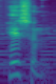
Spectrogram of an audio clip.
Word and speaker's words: hasten: these words are announced by the british as often soften and hasten here the t is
